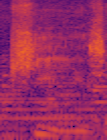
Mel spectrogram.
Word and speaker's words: quays: This area over here, I've already done my quays, or keys, I guess. That's how you pronounce it, around here.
